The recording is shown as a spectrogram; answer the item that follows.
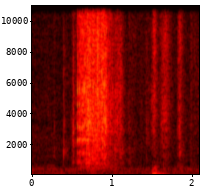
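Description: Tarot cards being handled: one short papery swish of a card about half a second in, with dull low bumps on the cloth-covered surface just before it and about one and a half seconds in.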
